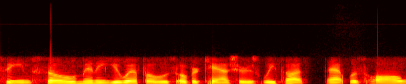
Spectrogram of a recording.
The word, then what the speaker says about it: Cashiers: mountains and uh it's it's pronounced cashers but it's like a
